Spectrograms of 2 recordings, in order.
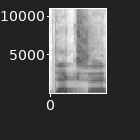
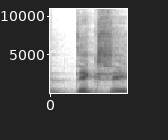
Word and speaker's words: DeXe: of the evening so i pronounced that dexter but you call it dixie so did i pronounce it yes a lot of people say dexy but from the beginning it was dixie network dixie network okay i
